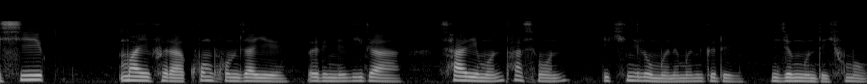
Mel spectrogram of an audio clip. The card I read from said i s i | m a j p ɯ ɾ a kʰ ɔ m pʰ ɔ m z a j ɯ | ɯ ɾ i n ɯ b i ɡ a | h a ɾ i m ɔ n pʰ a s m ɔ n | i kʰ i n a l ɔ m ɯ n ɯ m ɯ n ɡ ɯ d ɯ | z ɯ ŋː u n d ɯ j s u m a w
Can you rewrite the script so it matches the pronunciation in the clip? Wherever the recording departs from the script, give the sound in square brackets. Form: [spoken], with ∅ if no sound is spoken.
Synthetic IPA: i s i | m a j [pʰ] ɯ ɾ a kʰ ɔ m [kʰ] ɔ m z a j ɯ | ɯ ɾ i n ɯ b i ɡ a | [s] a ɾ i m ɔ n pʰ a s m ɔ n | i kʰ i n [i] l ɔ m ɯ n ɯ m ɯ n ɡ ɯ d ɯ | z ɯ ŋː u n d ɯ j s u m a w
